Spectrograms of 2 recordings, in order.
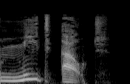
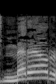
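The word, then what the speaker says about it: mete out: You've been saying it wrong. – So what is it? – Meet out. – It's meet out. Yeah. Interesting. Okay. So meet out. meat out. You have to wonder about somebody that's using a word that he has no confidence in the pronunciation of. Meat out. Meat out, not met out.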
